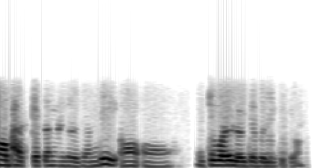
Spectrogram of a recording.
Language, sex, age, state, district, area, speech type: Assamese, female, 18-30, Assam, Sonitpur, rural, conversation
